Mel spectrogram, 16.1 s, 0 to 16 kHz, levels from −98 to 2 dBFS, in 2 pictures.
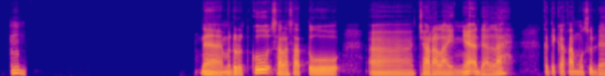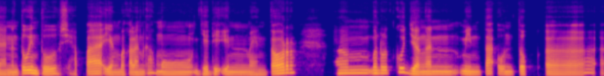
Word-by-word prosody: Mmm. 145 Hz, -3 st, +1 dB, 2.4 s
Nah, 110 Hz, -4 st, +5 dB
menurutku 110 Hz, +10 st, +4 dB
salah 110 Hz, -1 st, +3 dB
satu, 110 Hz, 0 st, +2 dB, 0.4 s
eee, 100 Hz, -2 st, -1 dB
cara 110 Hz, -2 st, +3 dB
lainnya 100 Hz, +2 st, +2 dB
adalah 105 Hz, +7 st, -1 dB, 0.4 s
ketika 115 Hz, -, -3 dB
kamu 115 Hz, -1 st, 0 dB
sudah 105 Hz, -4 st, -3 dB
nentuin 135 Hz, +7 st, +3 dB
tuh 120 Hz, +2 st, +1 dB
siapa 120 Hz, +2 st, -1 dB
yang 110 Hz, -2 st, -1 dB
bakalan 105 Hz, 0 st, -2 dB
kamu 110 Hz, -6 st, -4 dB
jadiin 115 Hz, -1 st, -3 dB
mentor, 125 Hz, -, +2 dB, 0.5 s
mmm, 150 Hz, +2 st, -1 dB
menurutku 150 Hz, +6 st, +2 dB
jangan 115 Hz, -3 st, +1 dB
minta 120 Hz, +1 st, -1 dB
untuk, 115 Hz, 0 st, -2 dB, 0.2 s
eee, 105 Hz, +10 st, -3 dB
115 Hz, 95 wpm, -23 LUFS, 105-125 Hz, 2.4 s, Nah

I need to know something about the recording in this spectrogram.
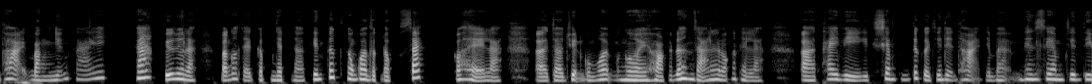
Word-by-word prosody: thoại 255 Hz, 0 st, -1 dB
bằng 195 Hz, -1 st, -1 dB
những 210 Hz, +6 st, -4 dB
cái 260 Hz, +4 st, -6 dB, 0.3 s
khác. 305 Hz, +3 st, +6 dB
Ví 225 Hz, -, +9 dB
dụ -, -, +3 dB
như 250 Hz, -, +5 dB
là 200 Hz, -3 st, +1 dB, 0.3 s
bạn 200 Hz, -, +2 dB
có 255 Hz, -, 0 dB
thể 180 Hz, -7 st, -6 dB
cập 200 Hz, +3 st, -7 dB
nhật, 195 Hz, -1 st, 0 dB
ờ, 180 Hz, -1 st, -5 dB
kiến 235 Hz, 0 st, +3 dB
thức 325 Hz, +6 st, +3 dB
thông 240 Hz, -3 st, +3 dB
qua 235 Hz, -1 st, +6 dB
việc 200 Hz, -, -3 dB
đọc 190 Hz, -1 st, -3 dB
sách, 305 Hz, +1 st, +3 dB, 0.3 s
có 220 Hz, -, +1 dB
thể 220 Hz, -8 st, +2 dB
là, 170 Hz, -2 st, -3 dB, 0.3 s
ờ, 175 Hz, -1 st, 0 dB
trò 180 Hz, +1 st, -1 dB
chuyện 225 Hz, +5 st, 0 dB
cùng 190 Hz, -1 st, -5 dB
với 230 Hz, +2 st, +3 dB
mọi 205 Hz, 0 st, -9 dB
người 200 Hz, -2 st, +5 dB
hoặc 190 Hz, 0 st, +1 dB
là 205 Hz, -, -8 dB
đơn 245 Hz, +1 st, +6 dB
giản 205 Hz, -1 st, 0 dB
là 225 Hz, -, +3 dB
bạn 200 Hz, -, -2 dB
có -, -, -3 dB
thể 225 Hz, -4 st, -5 dB
là, 170 Hz, 0 st, -8 dB, 0.4 s
à, 190 Hz, -1 st, +2 dB
thay 240 Hz, 0 st, +1 dB
vì 190 Hz, -3 st, 0 dB
xem 255 Hz, -3 st, -1 dB
tin 220 Hz, -1 st, -12 dB
tức 280 Hz, +4 st, -1 dB
ở 210 Hz, -, 0 dB
trên 220 Hz, +3 st, -2 dB
điện 210 Hz, -3 st, -4 dB
thoại 215 Hz, 0 st, -3 dB
thì 190 Hz, -, -10 dB
bạn 190 Hz, 0 st, -7 dB
nên 235 Hz, +1 st, +1 dB
xem 230 Hz, -1 st, +1 dB
trên 230 Hz, 0 st, -1 dB
ti 225 Hz, -, 0 dB
220 Hz, 315 wpm, -22 LUFS, 195-235 Hz, 0.4 s, Ví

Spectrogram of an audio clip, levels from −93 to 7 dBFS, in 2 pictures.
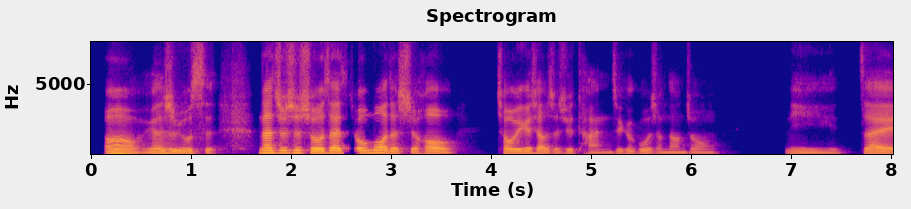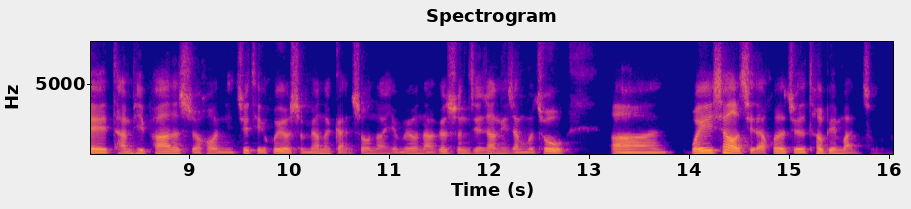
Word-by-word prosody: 哦， 130 Hz, -7 st, +4 dB
原 110 Hz, +2 st, +1 dB
来 120 Hz, -, +4 dB
是 130 Hz, -1 st, +3 dB
如 110 Hz, +3 st, +2 dB
此。 125 Hz, -, -3 dB, 0.4 s
那 175 Hz, +1 st, +7 dB
就 170 Hz, +1 st, +3 dB
是 175 Hz, +1 st, +4 dB
说 155 Hz, -3 st, +8 dB
在 165 Hz, 0 st, +8 dB
周 160 Hz, +1 st, +2 dB
末 180 Hz, 0 st, +6 dB
的 125 Hz, -5 st, +4 dB
时 120 Hz, 0 st, -2 dB
候， 130 Hz, -5 st, +2 dB, 0.3 s
抽 145 Hz, -2 st, +3 dB
1 140 Hz, -, +4 dB
个 155 Hz, -, +3 dB
小 110 Hz, -9 st, 0 dB
时 110 Hz, -, -7 dB
去 135 Hz, +5 st, -5 dB
弹 95 Hz, -5 st, -10 dB
这 125 Hz, +4 st, -7 dB
个 125 Hz, -1 st, -7 dB
过 125 Hz, -2 st, -4 dB
程 110 Hz, -3 st, -10 dB
当 100 Hz, 0 st, -7 dB
中， 105 Hz, 0 st, -11 dB, 0.6 s
你 100 Hz, -3 st, -8 dB
在 125 Hz, -9 st, +3 dB
弹 110 Hz, +3 st, -9 dB
琵 125 Hz, -1 st, -8 dB
琶 130 Hz, +1 st, -3 dB
的 125 Hz, -, -6 dB
时 105 Hz, -, -9 dB
候， 115 Hz, +2 st, -9 dB
你 100 Hz, -2 st, -13 dB
具 170 Hz, +12 st, -8 dB
体 110 Hz, -10 st, -11 dB
会 135 Hz, +5 st, -5 dB
有 115 Hz, -, -2 dB
什 105 Hz, -, -10 dB
么 105 Hz, +3 st, -11 dB
样 125 Hz, -, -9 dB
的 120 Hz, -, -12 dB
感 -, -, -13 dB
受 120 Hz, -1 st, -10 dB
呢？ 110 Hz, 0 st, -16 dB
有 105 Hz, -2 st, -16 dB
没 110 Hz, +3 st, -14 dB
有 120 Hz, -, -9 dB
哪 105 Hz, -3 st, -9 dB
个 125 Hz, +3 st, -9 dB
瞬 125 Hz, 0 st, -7 dB
间 120 Hz, 0 st, -12 dB
让 120 Hz, -1 st, -8 dB
你 115 Hz, -, -14 dB
忍 100 Hz, -2 st, -11 dB
不 105 Hz, -, -11 dB
住， 145 Hz, +8 st, -4 dB, 0.4 s
呃， 95 Hz, -1 st, -3 dB, 0.2 s
微 155 Hz, +4 st, +3 dB
笑 170 Hz, -4 st, +3 dB
起 115 Hz, -, -6 dB
来 -, -, -4 dB
或 125 Hz, -, -6 dB
者 115 Hz, -, 0 dB
觉 105 Hz, 0 st, -6 dB
得 105 Hz, -, -3 dB
特 145 Hz, -, -5 dB
别 120 Hz, -3 st, -5 dB
满 115 Hz, -1 st, -10 dB
足？ -, -, -20 dB
120 Hz, 275 characters per minute, -22 LUFS, 105-135 Hz, 0.6 s, 说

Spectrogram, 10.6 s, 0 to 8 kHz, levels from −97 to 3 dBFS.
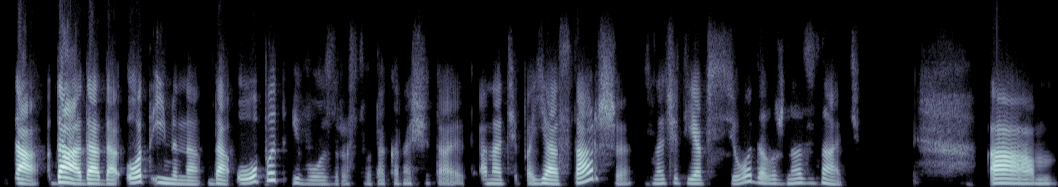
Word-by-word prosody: Да, -, -, +6 dB
да-да-да. 170 Hz, -7 st, +6 dB
От 235 Hz, +3 st, +1 dB
именно. 160 Hz, -8 st, -7 dB
Да, 165 Hz, -1 st, -1 dB
опыт 265 Hz, -, -3 dB
и 195 Hz, -, -12 dB
возраст. 155 Hz, -2 st, -18 dB
Вот -, -, -23 dB
так -, -, -18 dB
она -, -, -16 dB
считает. -, -, -14 dB
Она, 170 Hz, -1 st, -6 dB
типа: 165 Hz, -, -20 dB
"Я 165 Hz, -2 st, 0 dB
старше, 315 Hz, -, -3 dB
значит, 170 Hz, +3 st, -15 dB
я 170 Hz, -1 st, -5 dB
всё 170 Hz, +7 st, -11 dB
должна 175 Hz, -3 st, -10 dB
знать". 185 Hz, -3 st, -11 dB, 1.3 s
Ам. 85 Hz, -, +2 dB
170 Hz, 125 wpm, -20 LUFS, 155-195 Hz, 1.3 s, Да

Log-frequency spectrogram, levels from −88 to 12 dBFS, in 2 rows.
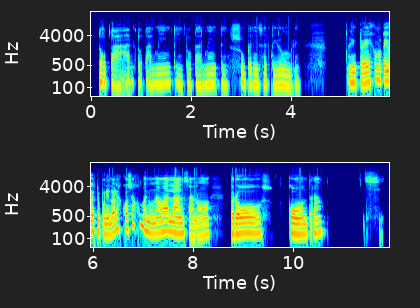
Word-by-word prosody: Total, 145 Hz, -3 st, -8 dB
totalmente, 140 Hz, 0 st, -11 dB, 0.2 s
totalmente, 130 Hz, 0 st, -11 dB
superincertidumbre. 125 Hz, -4 st, -9 dB, 0.9 s
Entonces, 145 Hz, 0 st, 0 dB
como 180 Hz, -1 st, -3 dB
te 160 Hz, -, +1 dB
digo, 175 Hz, -, +5 dB
estoy 175 Hz, -, -3 dB
poniendo 145 Hz, +1 st, +2 dB
las 210 Hz, -2 st, -3 dB
cosas 200 Hz, +6 st, -1 dB
como 260 Hz, -8 st, -1 dB
en 170 Hz, -, +2 dB
una 150 Hz, 0 st, +2 dB
balanza, 160 Hz, -5 st, +4 dB
¿no? 130 Hz, +4 st, -1 dB, 0.4 s
Pros, 150 Hz, +1 st, +3 dB, 0.3 s
contra. 150 Hz, +1 st, +2 dB, 0.8 s
Sí. -, -, -13 dB
145 Hz, 100 wpm, -20 LUFS, 130-155 Hz, 0.9 s, digo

